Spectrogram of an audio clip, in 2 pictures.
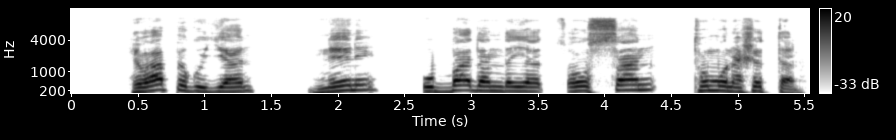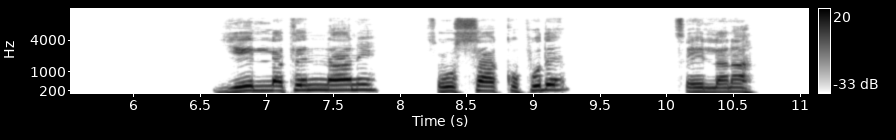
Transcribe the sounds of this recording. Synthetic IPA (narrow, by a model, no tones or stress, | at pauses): hɛwaːpːɛɡʊjɪjaːnː | e̞ːnɪ | ʊbːaːd̪ɐnd̪ɐjɪjaːt͡sʼo̞ːsːaːn | t̪ʊmʊnɐʃɛt̪ːɐnɐ | jeːlːɐt̪ɛnːaːnɪ | t͡sʼo̞ːsːaːkːɔpʊd̪ɛ | t͡sʼe̞ːlːɐnɐ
